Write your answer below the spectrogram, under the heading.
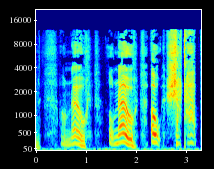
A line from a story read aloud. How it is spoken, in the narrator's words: said Harry frantically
